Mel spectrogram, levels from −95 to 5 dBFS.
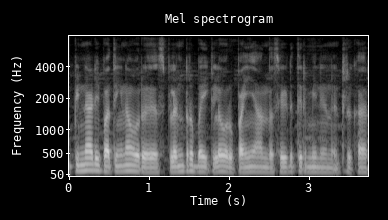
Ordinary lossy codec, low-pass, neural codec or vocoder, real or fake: none; none; none; real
